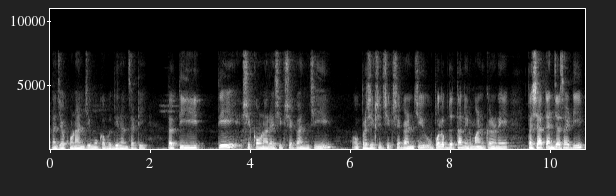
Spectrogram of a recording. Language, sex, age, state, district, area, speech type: Marathi, male, 60+, Maharashtra, Palghar, urban, spontaneous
